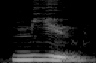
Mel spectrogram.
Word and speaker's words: mu: is actually given by this symbol which is pronounced mu all the normal distributions will have a mean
